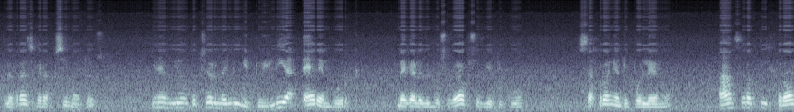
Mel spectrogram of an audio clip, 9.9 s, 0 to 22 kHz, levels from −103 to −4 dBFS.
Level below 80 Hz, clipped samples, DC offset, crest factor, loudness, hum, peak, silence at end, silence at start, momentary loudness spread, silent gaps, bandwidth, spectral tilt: -48 dBFS; under 0.1%; under 0.1%; 16 dB; -20 LUFS; none; -4 dBFS; 0 s; 0 s; 21 LU; none; over 20 kHz; -7.5 dB/octave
